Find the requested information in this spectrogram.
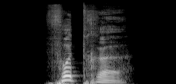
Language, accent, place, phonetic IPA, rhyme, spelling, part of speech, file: German, Germany, Berlin, [ˈfʊtʁə], -ʊtʁə, futtre, verb, De-futtre.ogg
- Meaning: inflection of futtern: 1. first-person singular present 2. first/third-person singular subjunctive I 3. singular imperative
